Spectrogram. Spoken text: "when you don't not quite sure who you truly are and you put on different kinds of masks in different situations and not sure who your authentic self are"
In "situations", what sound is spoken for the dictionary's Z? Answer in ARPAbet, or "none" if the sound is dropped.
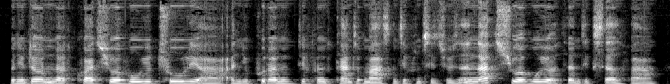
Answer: none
